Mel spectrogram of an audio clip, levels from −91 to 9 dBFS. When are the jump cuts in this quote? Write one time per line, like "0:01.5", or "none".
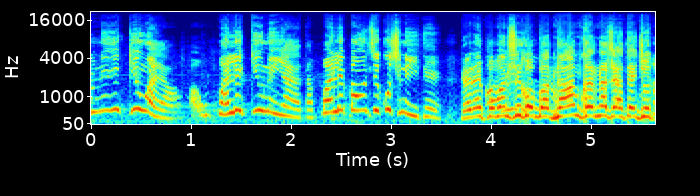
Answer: none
